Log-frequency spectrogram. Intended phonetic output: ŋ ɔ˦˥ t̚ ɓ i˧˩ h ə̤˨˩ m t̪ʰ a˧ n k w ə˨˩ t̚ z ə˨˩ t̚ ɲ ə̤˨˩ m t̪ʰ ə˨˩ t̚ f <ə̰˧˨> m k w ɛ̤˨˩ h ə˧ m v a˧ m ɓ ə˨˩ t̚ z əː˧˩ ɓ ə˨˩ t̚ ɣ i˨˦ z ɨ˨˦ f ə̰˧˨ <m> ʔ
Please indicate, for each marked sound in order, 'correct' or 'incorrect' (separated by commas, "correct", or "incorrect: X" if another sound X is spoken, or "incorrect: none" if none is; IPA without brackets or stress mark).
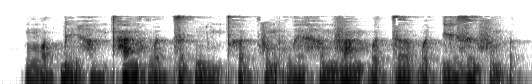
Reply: correct, correct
